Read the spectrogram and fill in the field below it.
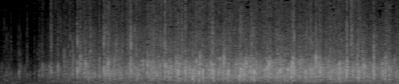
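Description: In the Batman Telltale game, a crowd applauds Harvey Dent's campaign speech, the clapping swelling from faint to a steady, full roar of many hands that holds to the end.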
